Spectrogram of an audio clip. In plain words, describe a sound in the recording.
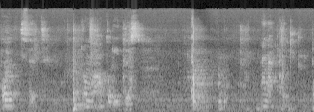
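A plastic bottle clicks and knocks as a child handles it.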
